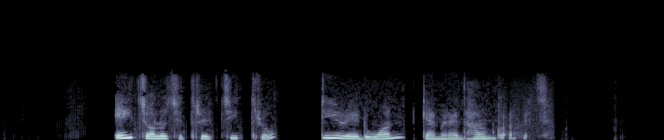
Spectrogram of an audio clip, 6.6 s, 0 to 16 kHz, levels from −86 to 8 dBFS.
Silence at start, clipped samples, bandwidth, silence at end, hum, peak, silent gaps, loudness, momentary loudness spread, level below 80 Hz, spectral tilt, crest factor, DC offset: 1.15 s; under 0.1%; 7.6 kHz; 1.2 s; none; -2 dBFS; 2.46-2.51 s, 2.86-3.04 s, 3.10-3.21 s; -19 LUFS; 14 LU; -64 dBFS; -7 dB/octave; 18 dB; under 0.1%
